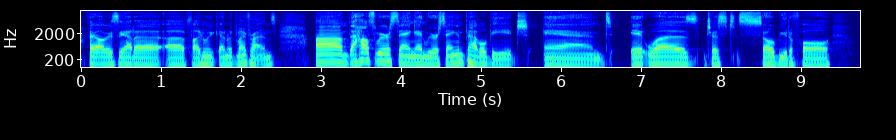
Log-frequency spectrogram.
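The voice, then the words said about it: Hoarse, partly lost voice. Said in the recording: “As you can tell, I've been screaming a lot. My voice is a little bit gone.”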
